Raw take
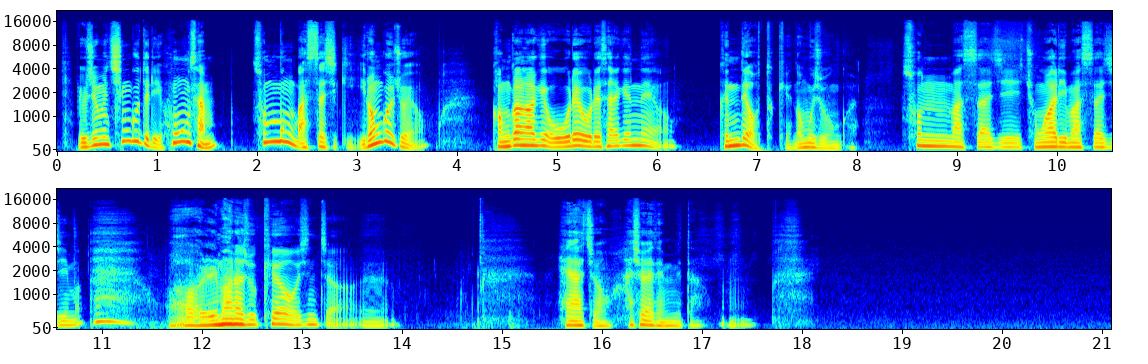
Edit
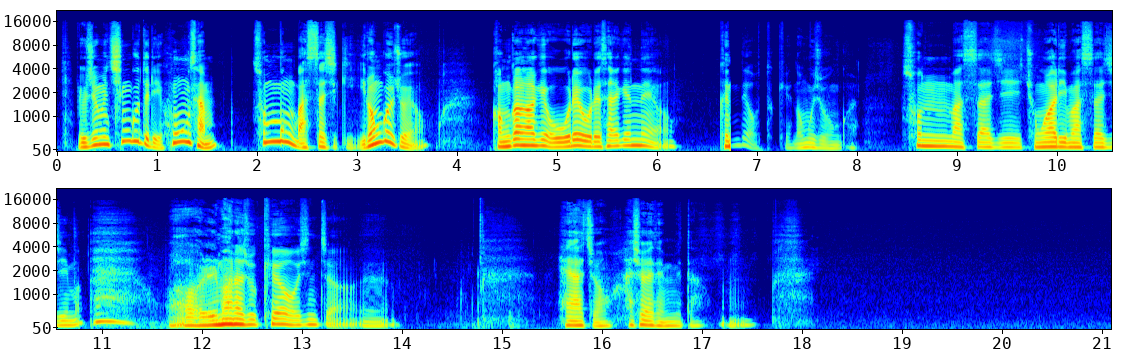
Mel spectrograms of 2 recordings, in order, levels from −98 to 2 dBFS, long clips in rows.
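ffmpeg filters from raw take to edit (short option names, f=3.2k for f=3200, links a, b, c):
-filter_complex "[0:a]asplit=2[a][b];[a]atrim=end=6.74,asetpts=PTS-STARTPTS,afade=t=out:st=6.736:d=0.004:c=hsin[c];[b]atrim=start=6.74,asetpts=PTS-STARTPTS,afade=t=in:d=1.82[d];[c][d]concat=n=2:v=0:a=1"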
